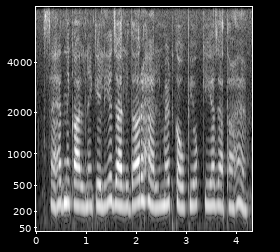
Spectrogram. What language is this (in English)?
Hindi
